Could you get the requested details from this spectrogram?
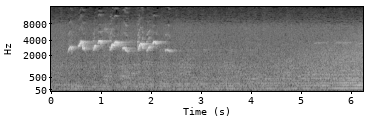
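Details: High, hurried chattering warble of a Javan grey-throated white-eye, lasting about two seconds before quiet returns; the singing is intended to stimulate other birds.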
